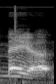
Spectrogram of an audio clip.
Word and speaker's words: Maya: I do pronounce it Maya, not Oh, Maya, Maya.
